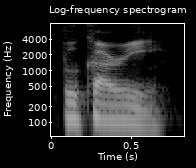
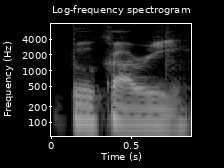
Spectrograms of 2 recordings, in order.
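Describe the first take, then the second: First: Bukhari said with equal weight on all three syllables; even syllable stress. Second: Bukhari with even weight on bu, kha and ri; equal stress on all syllables. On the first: Correcting the pronunciation for fans, even stress. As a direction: give Bukhari flat, even stress throughout. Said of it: "the actual correct way, I think, is giving kind of equal weight to all three". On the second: Explaining the correct name, even syllable stress. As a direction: say Bukhari giving every syllable the same stress. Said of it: "putting equal emphasis on all syllables".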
